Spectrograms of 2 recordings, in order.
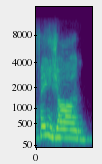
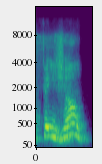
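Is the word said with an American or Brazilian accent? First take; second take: American; Brazilian. First: It is said with an American accent. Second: It is said with a Brazilian accent. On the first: The speaker calls it wrong. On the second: The speaker calls it right.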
